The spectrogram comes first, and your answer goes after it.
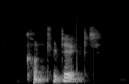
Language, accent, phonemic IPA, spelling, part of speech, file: English, Southern England, /ˌkɒn.tɹəˈdɪkt/, contradict, verb, LL-Q1860 (eng)-contradict.wav
- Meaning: 1. To deny the truth or validity of (a statement or statements) 2. To oppose (a person) by denying the truth or pertinence of a given statement 3. To be contrary to (something)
